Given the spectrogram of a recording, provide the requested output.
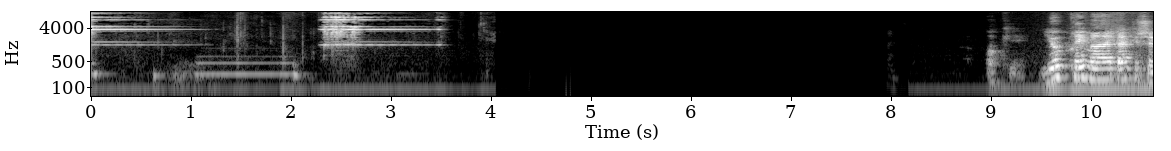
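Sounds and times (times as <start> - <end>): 
electronic telephone ringtone for an incoming call: 0.0 - 3.6
speech: 9.2 - 10.6.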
